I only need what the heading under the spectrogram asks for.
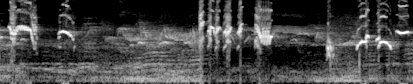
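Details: Kacer, or Oriental magpie-robin, in vigorous song meant to provoke rival magpie-robins: loud whistled slurs and harsh scratchy bursts, with a quieter stretch in the middle before the phrases resume.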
